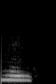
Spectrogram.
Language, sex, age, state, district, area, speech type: Gujarati, female, 30-45, Gujarat, Kheda, rural, conversation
